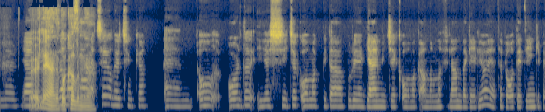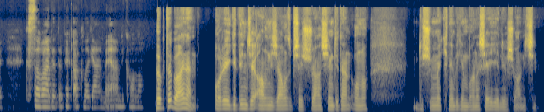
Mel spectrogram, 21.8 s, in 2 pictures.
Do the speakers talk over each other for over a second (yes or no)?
yes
